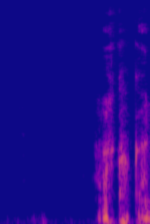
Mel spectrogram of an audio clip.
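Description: A middle-aged man speaks briefly into a close microphone.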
